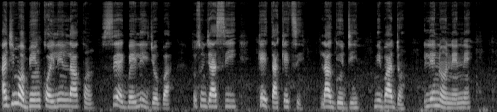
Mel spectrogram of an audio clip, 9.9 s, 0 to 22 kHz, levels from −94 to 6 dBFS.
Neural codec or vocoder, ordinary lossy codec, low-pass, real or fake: vocoder, 48 kHz, 128 mel bands, Vocos; none; none; fake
